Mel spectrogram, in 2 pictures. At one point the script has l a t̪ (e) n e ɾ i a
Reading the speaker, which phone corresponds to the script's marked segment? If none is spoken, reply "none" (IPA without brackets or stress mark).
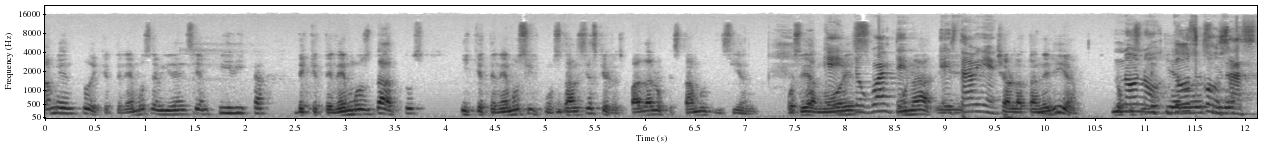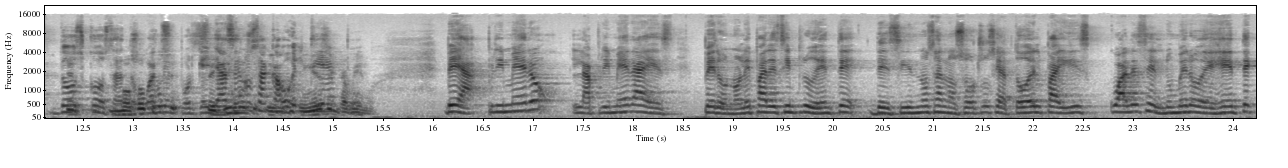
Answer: a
